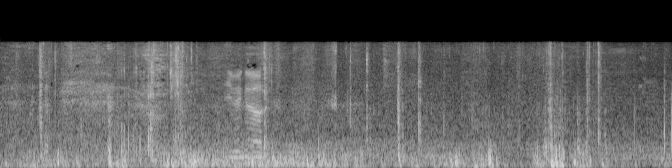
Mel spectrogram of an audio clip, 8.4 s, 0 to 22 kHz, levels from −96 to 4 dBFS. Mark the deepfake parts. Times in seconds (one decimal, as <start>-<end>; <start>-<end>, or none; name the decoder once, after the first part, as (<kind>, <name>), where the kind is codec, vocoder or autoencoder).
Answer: 1.0-4.1 (vocoder, Vocos); 7.0-8.4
